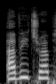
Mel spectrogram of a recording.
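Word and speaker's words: Avytrap: Avitrap se escribe A-V-Y, trap de trapeo, de T-R-A-P.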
